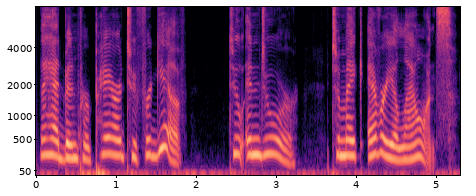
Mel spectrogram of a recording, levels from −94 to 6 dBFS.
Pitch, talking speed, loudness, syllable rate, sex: 225 Hz, 135 wpm, -16 LUFS, 5.5 syllables/s, female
